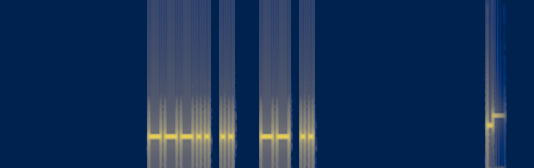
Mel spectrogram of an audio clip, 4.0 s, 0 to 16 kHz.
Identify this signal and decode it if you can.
Morse code, heard as a keyed tone, about 43 wpm, 700 Hz. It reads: 8I MI
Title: Winter Field Day Exchanges Encore 40wpm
